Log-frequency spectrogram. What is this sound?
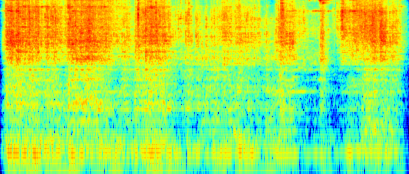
Sound effects > Objects / House appliances
Metal stool rolling on the ground.
squeaky, rolling, stool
